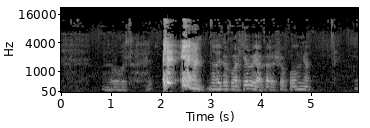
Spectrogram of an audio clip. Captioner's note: coughing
